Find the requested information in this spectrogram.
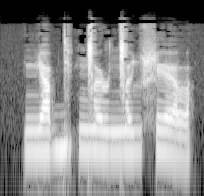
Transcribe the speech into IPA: ɲabdʲəpŋ͡ǀœɹŋ͡ǀœʎ ɬelˠ

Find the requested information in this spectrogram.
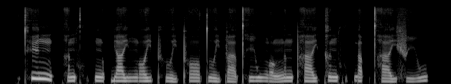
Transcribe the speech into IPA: t̪ʰyː˥nn̪ʊ˨k̚ hɐ˧nkʷʰɪ˧k̚ ŋɐ˨p̚ jaː˧jŋɔː˨˧jpʰuː˨˩j pʰɔː˨t̪uː˨˩j paː˨˩t̪ʰiː˧wŋɔː˨˩ ŋɐ˧npʰaː˨˧jkɵ˧nkʷɪ˨˥k̚ aː˧p̚ t̪ʰaː˨jfiː˨˥w

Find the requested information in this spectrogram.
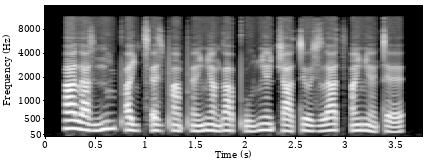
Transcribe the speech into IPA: a˥la˦˨z ɲu˥ʎpʼa˦˨ʎt͡sʼɛ˦˨zpʼã˦˨ pʼɛ̃˧˩˧ʎã˦˨ɡa˦˨ pʼu˧˩˧ ʎɛ̃˥ca˦˨ tø˦˨z la˥t͡sʼã˥ʎɛ̃˧˩˧ tɛ˧˩˧

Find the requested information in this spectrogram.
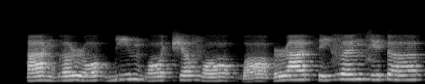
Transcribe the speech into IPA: a˩˧˩ŋɡʌ˨˦ ɹɔ˩˧˩ɡ͡bi˦˥mbɔ˩˧˩ t͡ʃʌ˦˥vɔː˩˧˩ɡ͡bɒ˩˧˩ | ɹa˦˥ θi˨˦vɜ˦˥nzɪ˦˥ɗʌː˦˥

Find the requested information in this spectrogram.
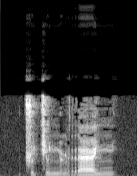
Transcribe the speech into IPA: ʈ͡ʂʊcʊɲ ʊɳræɲ

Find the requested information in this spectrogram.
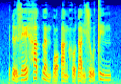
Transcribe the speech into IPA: ɗɨ̰˧˨ze˨˦ ha˦˥t̚lə˧˩nɓɔ̰˧˨ ʔa̰˧˨ŋho̰˧˨ɗa̰˧˨j zṵ˧˥t̪i˧ŋ

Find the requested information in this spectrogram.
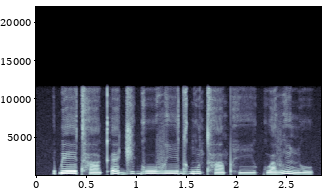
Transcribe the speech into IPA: ɓeː˦tʰã˨kʼɛ˦˨d͡ʒi˦ ɡuː˦viː˦dʊ˦ɡũ˦˨ tʰã˨ pʰiː˨kʷa˨ vĩ˦˨ɲu˨

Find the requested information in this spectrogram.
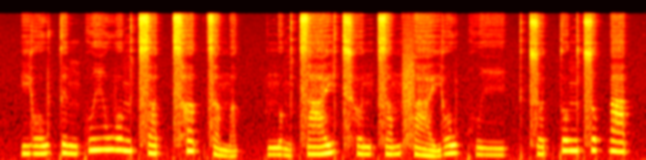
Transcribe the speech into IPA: jo˨˧wt̪ɪ˨ŋkʷiː˥w ʊ˥ŋt͡sɐ˧t̚ t͡sʰɐ˥k̚sɐ˨˩mɐ˧k̚ | n̪ʊ˨˩ŋ t͡saː˨˥jt͡sʰɵ˨nt͡sɐ˨˧m faː˨˩jo˧w kʷʰiː˨ | t͡sɵ˨˥t̚t̪ʊ˥ŋt͡sʊ˥k̚aː˥k̚

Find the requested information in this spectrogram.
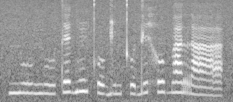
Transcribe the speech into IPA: ɲuː˨ ŋuː˨tɛ˦ɡũ˦ kʰo˨ɡi˨nkʰʊ˨dɪ˦ ho˦ba˦raː˨

